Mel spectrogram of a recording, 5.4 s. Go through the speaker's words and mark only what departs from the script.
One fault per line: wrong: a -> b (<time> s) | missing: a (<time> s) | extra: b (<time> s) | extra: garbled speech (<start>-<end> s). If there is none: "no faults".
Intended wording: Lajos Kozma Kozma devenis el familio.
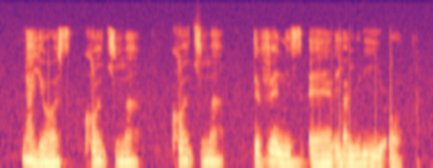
no faults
